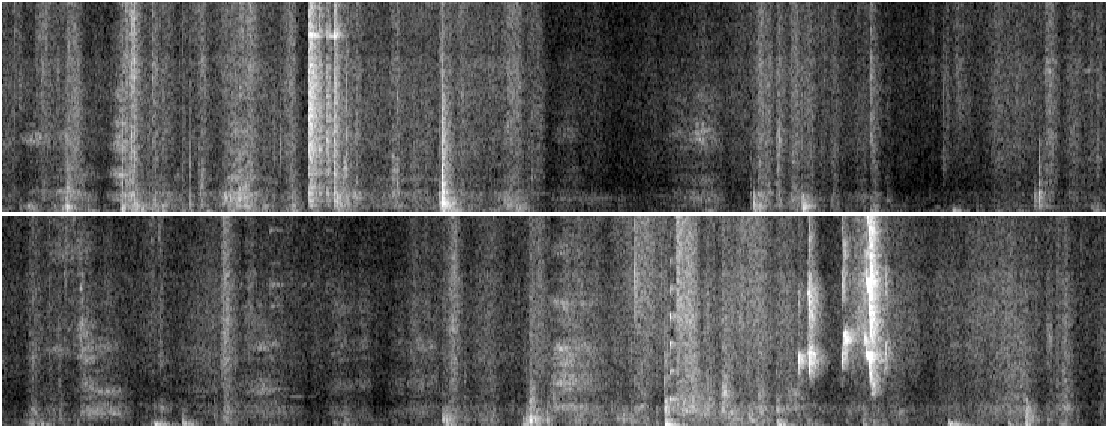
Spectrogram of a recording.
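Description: Cloth rustling with scattered knocks and thumps as a pile of hats and hoodies is handled in an empty bathtub, with a brief high squeak near the end.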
